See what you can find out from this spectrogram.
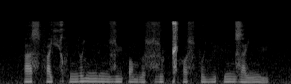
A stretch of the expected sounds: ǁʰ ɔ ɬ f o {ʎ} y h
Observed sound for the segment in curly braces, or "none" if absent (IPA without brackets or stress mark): ʎ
